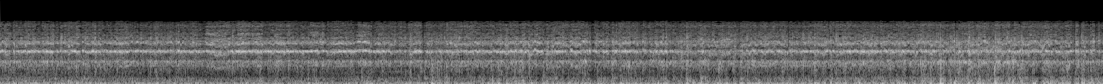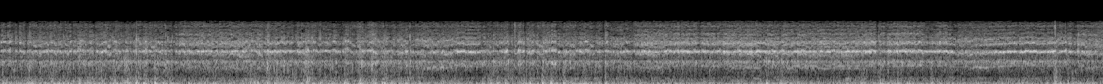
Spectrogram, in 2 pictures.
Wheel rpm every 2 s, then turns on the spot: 230, 230, 230, 230, 230, 230, 220, 220, 230, 220, 220.
none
